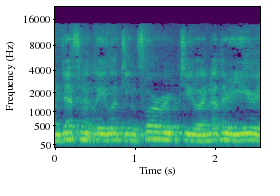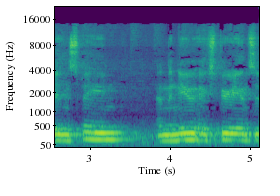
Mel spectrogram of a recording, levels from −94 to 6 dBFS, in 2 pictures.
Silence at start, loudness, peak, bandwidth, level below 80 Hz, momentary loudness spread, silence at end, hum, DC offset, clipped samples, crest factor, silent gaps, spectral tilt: 0 s; -13 LUFS; 0 dBFS; 14.5 kHz; -50 dBFS; 5 LU; 0 s; none; under 0.1%; under 0.1%; 12 dB; none; -4.5 dB/octave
